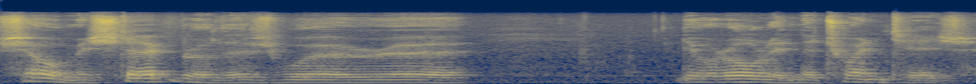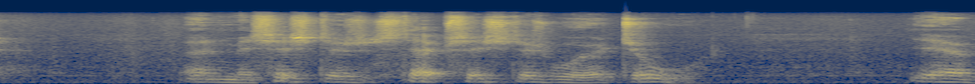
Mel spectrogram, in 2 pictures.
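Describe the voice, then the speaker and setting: A man with a Yorkshire accent speaks very slowly in a fairly high voice with fairly even intonation and long, frequent pauses. Audible room echo and noticeable background noise surround him. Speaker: family elder being interviewed. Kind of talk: oral history interview. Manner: hesitant, with many fillers.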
